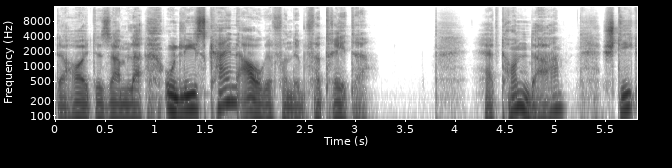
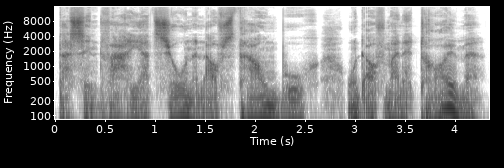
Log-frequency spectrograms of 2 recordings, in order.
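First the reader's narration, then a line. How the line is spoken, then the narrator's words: Whispered. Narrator (German): flüsterte Herr Nulicek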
